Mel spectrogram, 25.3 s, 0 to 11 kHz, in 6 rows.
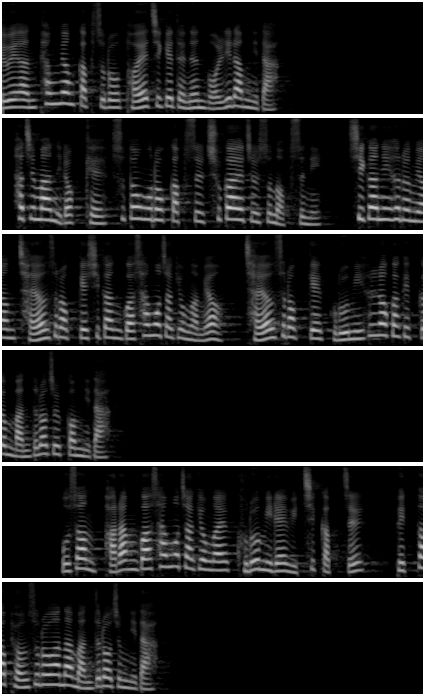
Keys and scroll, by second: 0.8-1.5 typing.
